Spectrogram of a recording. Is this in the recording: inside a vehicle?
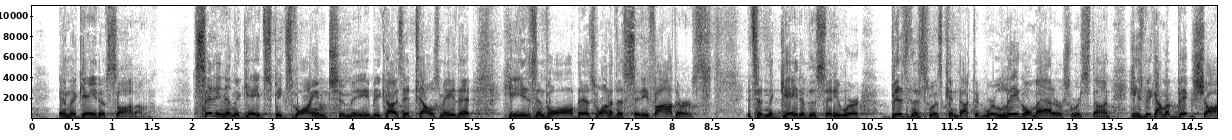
no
